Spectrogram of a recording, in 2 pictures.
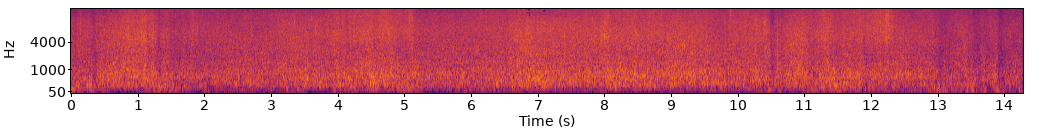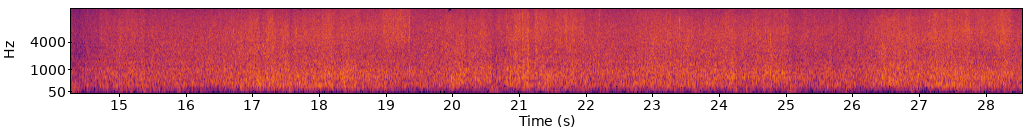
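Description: Sea waves washing in calm weather, with wind gusting on the microphone; the noise swells and eases every few seconds.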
